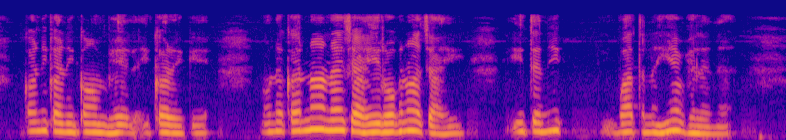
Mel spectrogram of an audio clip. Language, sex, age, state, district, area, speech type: Maithili, female, 30-45, Bihar, Araria, rural, spontaneous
